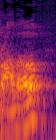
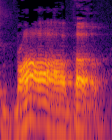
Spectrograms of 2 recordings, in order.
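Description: First: The syllables are run together, not fully pronounced. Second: Each syllable is pronounced fully and distinctly. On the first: The speaker calls it wrong. "It's not bravo" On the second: The speaker calls it right. "it's bravo"

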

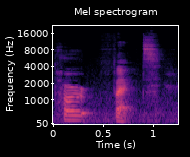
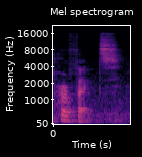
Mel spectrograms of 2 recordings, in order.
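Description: First: The word is said slowly and carefully. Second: The word is said quickly.

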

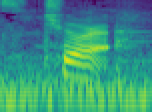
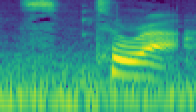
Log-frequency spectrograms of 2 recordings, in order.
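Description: First: The t and r blend quickly into one sound. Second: The t and r sounds are said carefully apart. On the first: "nếu như mà đọc nhanh á ... Thì các bạn có thể đọc là stura" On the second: "thay vì các bạn đọc là tr, stura"

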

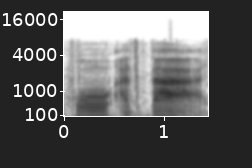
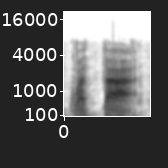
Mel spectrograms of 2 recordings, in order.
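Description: First: Both vowels are said as separate syllables. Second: The two vowels merge into one syllable.

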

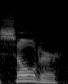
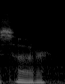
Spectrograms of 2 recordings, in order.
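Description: First: The L sound is pronounced, British style. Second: The L sound is silent, American style.

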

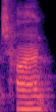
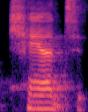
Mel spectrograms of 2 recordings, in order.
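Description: First: The vowel is said the New Zealand way. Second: The vowel is said the American way. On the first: "like the more New Zealand pronunciation" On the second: "using the ah chant"

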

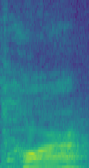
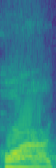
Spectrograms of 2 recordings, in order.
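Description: First: The word has a heavy, low glottalized tone. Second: The word has a low falling tone. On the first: It becomes a disaster. "dấu nặng" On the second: One lives in harmony. "cho nên dấu huyền"

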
